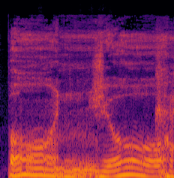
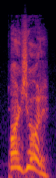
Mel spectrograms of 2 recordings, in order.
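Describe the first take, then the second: First: The word is said slowly and drawn out. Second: The word is said at normal speed.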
